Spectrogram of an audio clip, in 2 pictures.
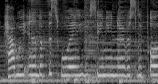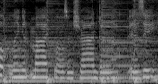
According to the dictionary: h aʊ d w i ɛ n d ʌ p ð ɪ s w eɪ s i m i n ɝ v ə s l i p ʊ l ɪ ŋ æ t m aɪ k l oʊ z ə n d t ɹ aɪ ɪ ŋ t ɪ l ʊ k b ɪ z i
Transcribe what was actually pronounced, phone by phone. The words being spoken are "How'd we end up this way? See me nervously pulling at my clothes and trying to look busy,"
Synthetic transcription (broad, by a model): h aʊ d w i ɛ n d ʌ p ð ɪ s w eɪ s i m i n ɝ v ə s l i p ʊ l ɪ ŋ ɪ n m aɪ k l oʊ z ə n t ɹ aɪ ɪ ŋ t ɪ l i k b ɪ z i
